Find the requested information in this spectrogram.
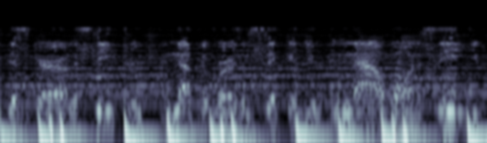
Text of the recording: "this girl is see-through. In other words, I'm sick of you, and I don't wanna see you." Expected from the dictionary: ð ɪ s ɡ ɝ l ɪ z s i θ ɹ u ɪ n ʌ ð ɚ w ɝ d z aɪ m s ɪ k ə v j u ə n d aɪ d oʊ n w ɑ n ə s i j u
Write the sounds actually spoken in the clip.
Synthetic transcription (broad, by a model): ð ɪ s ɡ ɝ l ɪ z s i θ ɹ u ɪ n ʌ ð ɚ w ɝ d z aɪ m s ɪ k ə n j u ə n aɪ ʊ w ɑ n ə s i j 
